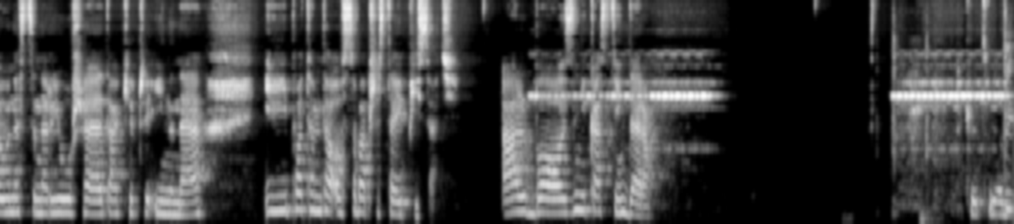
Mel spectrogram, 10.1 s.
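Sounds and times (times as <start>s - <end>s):
speech: 0.0s - 6.7s, 9.7s - 10.1s
phone electronic ringing alert: 5.3s - 7.3s, 8.9s - 10.1s.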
